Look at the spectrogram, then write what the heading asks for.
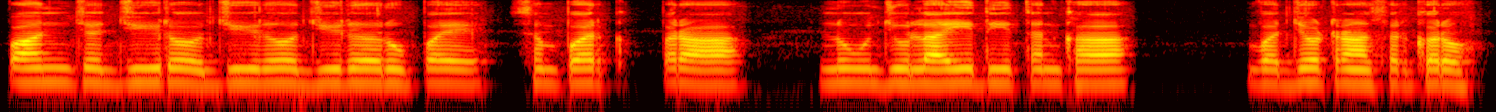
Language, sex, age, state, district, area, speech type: Punjabi, male, 18-30, Punjab, Pathankot, urban, read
